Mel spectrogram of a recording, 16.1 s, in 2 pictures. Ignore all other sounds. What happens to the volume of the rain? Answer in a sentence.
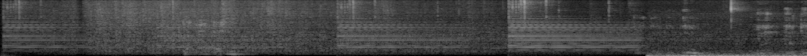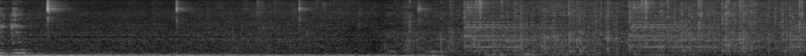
The volume of the rain goes down, then up.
